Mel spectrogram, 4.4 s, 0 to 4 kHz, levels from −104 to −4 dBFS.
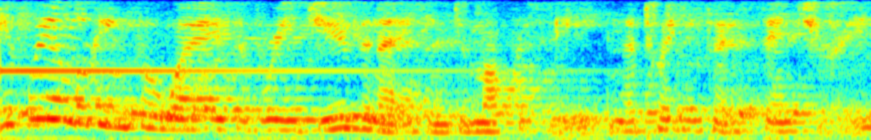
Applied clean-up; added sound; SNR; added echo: none; Keyboard (musical); 12 dB; reverberation time 1.2 s.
